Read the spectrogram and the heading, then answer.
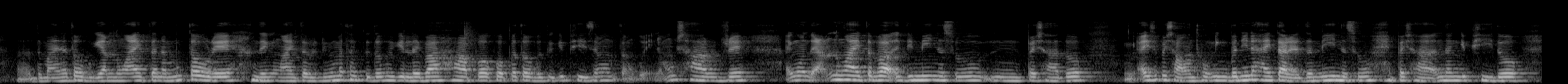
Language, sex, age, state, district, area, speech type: Manipuri, female, 30-45, Manipur, Bishnupur, rural, spontaneous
